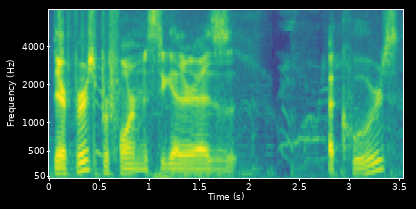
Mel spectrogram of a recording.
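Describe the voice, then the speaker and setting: A man's voice: low voice, expressive, measured pace, pushed and bright. A man reading a story aloud with casual asides, sometimes stumbling over his words and correcting himself. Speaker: story reader and show host.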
